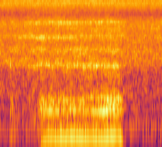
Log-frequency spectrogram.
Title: Seven Snores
